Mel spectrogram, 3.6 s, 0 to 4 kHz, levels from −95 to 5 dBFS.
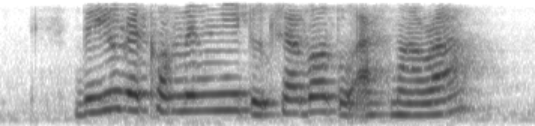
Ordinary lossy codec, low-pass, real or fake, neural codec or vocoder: none; 3.6 kHz; fake; codec, 16 kHz, 8 kbps, FreqCodec, smaller model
